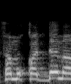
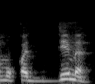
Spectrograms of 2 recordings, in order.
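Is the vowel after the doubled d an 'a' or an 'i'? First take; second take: a; i. First: The doubled d is followed by an a vowel. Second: The doubled d is followed by an i vowel. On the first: This is a rarer dialectal form. "برضو بفتح الدال" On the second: This is the more common form. "الأغلب فيها مقدمة بكسر الدال"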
